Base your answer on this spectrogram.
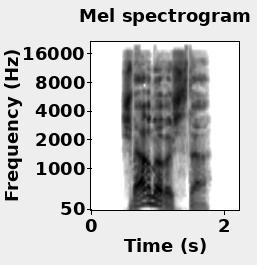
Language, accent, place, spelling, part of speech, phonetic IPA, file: German, Germany, Berlin, schwärmerischster, adjective, [ˈʃvɛʁməʁɪʃstɐ], De-schwärmerischster.ogg
- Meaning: inflection of schwärmerisch: 1. strong/mixed nominative masculine singular superlative degree 2. strong genitive/dative feminine singular superlative degree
